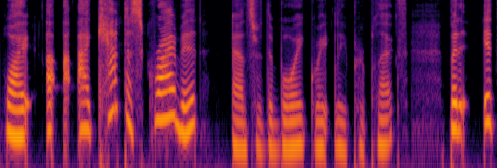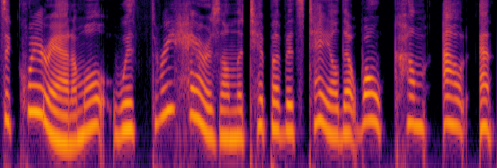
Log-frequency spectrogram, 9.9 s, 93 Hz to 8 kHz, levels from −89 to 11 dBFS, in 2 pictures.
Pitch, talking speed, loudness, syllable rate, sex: 255 Hz, 170 wpm, -18 LUFS, 4.9 syllables/s, female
